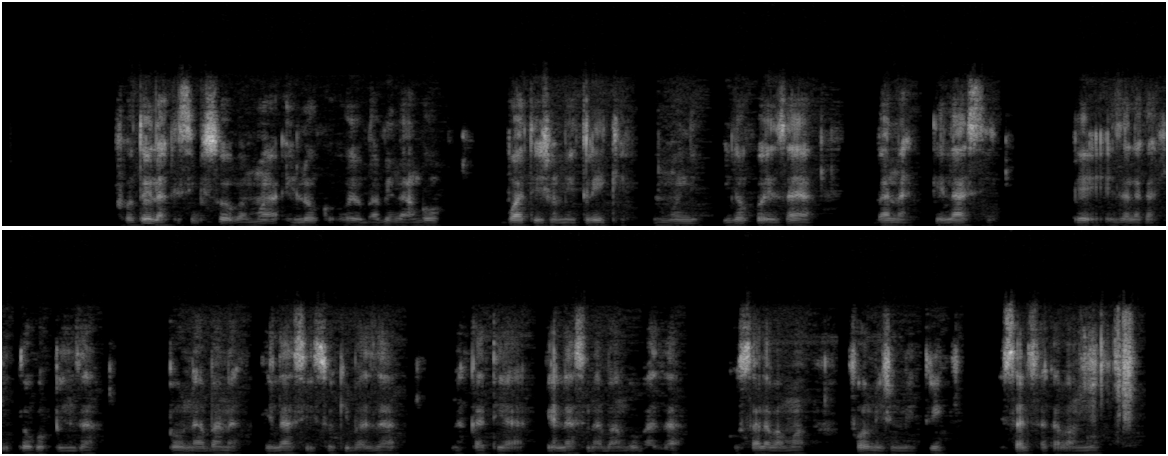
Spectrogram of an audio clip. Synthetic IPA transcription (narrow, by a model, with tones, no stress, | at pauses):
fo˨to˦e˨la˨ki˦si˦bi˦so˦ba˨mwa˦ʔe˨lɔ˦kɔ̰˨ʔo˦jo˦ba˨be˦ŋɡa˨ja˨ŋɡo˦ | bwa˦te˨ʒo˨me˨tʁi˦ke˨ | no˨mɔ˦ni˦bi˨lɔ˦kɔ˨e˨za˦ja˨ | ba˦na˨ke˨la˦si˨ | pe˦ḛ˨za˨la˨ka˨ki˨tɔ˦kɔ˨pe˨nza˦ | po˦na˨ba˦na˨ke˨la˦sḭ˨sɔ˦ki˦ba˨za˦ | na˨ka˦ti˨ja̰˨ke˨la˦si˨na˨ba˨ŋɡo˦ba˨za˦ | ko˨sa˦la˨ba˨mwa˦fɔ̰˦ʁme˨ʒo˨me˨tʁi˦k | e˨sa̰˦li˨sa˨ka̰˨ba̰˨ŋɡo˦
